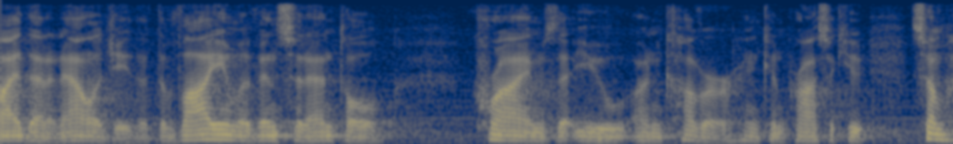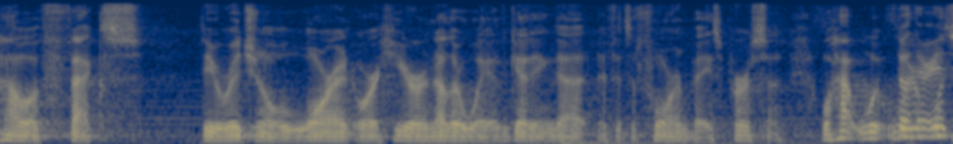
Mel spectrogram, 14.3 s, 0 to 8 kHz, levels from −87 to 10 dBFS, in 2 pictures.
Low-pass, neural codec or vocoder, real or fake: 7.2 kHz; none; real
